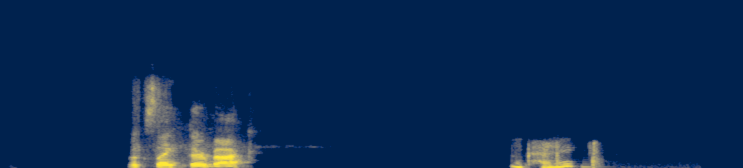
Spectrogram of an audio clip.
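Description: A second woman speaks briefly through an online call.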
